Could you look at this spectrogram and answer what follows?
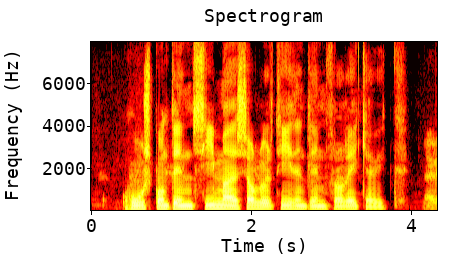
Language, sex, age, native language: Icelandic, male, 15, Icelandic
